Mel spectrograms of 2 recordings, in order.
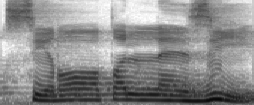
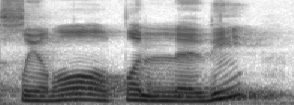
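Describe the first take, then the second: First: The last syllable starts with a plain z sound. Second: The last syllable starts with a voiced th sound. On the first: The speaker calls it wrong. "Mengganti huruf dza dengan huruf za" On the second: The speaker calls it right. "yang benar adalah siratal ladzi"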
